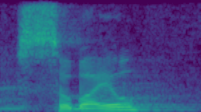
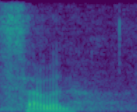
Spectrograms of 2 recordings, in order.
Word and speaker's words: sábado: And I just wanted to return the favor by saying, Boa sorte no sobaio. Did I say it correctly? Boa sorte, sábado.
